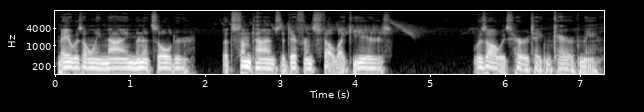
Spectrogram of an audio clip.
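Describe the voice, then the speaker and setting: A man narrating a first-person horror story in a steady, grim manner. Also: low voice, gravelly, slight background noise.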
